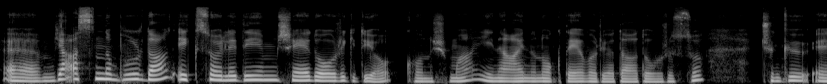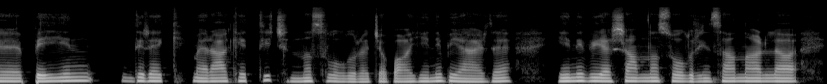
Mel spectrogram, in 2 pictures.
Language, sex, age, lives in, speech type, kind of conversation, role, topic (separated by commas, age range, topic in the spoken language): Turkish, female, 30-34, Portugal, conversation, unstructured, none, Hayatta yeni şeyler denemek seni heyecanlandırır mı?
